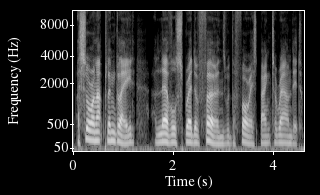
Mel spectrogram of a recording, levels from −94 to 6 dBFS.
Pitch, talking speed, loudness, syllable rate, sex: 135 Hz, 210 wpm, -16 LUFS, 5.4 syllables/s, male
